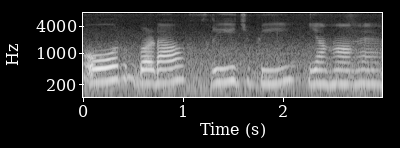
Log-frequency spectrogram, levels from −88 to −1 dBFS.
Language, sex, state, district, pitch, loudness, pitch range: Hindi, female, Haryana, Rohtak, 220 Hz, -17 LUFS, 215-240 Hz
